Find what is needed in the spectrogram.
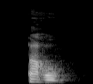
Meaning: neurotic, crazy
- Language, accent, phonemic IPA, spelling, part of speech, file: French, France, /pa.ʁo/, paro, adjective, LL-Q150 (fra)-paro.wav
